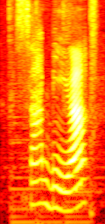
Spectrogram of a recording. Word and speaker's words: sabiá: sílaba tônica da palavra sabia não tem acento gráfico portanto sua sílaba tônica é a penúltima me ou seja ela é uma palavra paroxítona Já a palavra sabe a quem possui cento tem como sílaba tônica sílaba a ou seja sabiá é uma palavra oxítona e sabe a segue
